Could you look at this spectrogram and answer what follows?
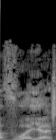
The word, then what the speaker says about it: voyage: On ne prononce pas voyage la même chose partout en Suisse romande? – Alors, dans certaines régions du Valais, dans certains villages du Valais, on prononce le V initial risque de sauter, donc on va parler de voyageur ou de voyage.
